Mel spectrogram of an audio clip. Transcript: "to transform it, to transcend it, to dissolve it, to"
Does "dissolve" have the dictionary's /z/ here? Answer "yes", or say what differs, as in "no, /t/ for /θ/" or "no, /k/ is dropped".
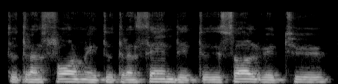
no, /s/ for /z/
